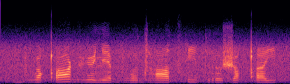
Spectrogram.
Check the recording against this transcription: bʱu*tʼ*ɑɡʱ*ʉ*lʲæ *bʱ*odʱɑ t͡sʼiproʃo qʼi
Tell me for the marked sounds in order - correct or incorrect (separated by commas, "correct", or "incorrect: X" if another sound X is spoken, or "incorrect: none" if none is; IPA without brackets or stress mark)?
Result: incorrect: qʼ, incorrect: ø, correct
